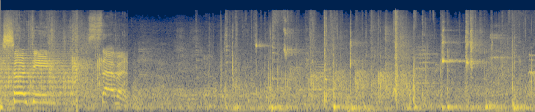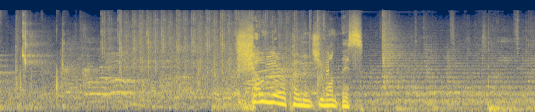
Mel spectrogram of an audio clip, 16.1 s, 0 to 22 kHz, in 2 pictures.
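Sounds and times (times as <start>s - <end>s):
shoes squeaking on court floor: 3.1s - 5.5s, 6.2s - 9.1s, 14.3s - 16.0s.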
